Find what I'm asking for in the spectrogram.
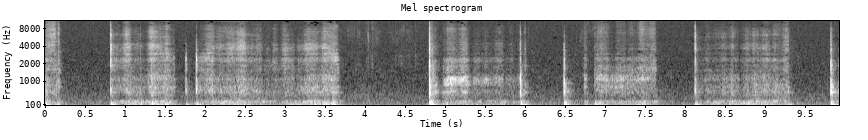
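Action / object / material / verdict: scrape / plastic toy car / plastic / none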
